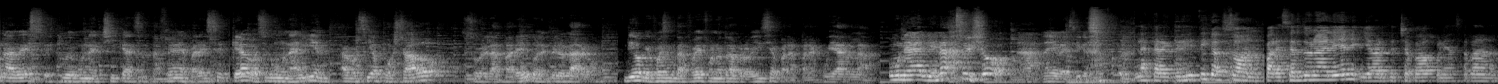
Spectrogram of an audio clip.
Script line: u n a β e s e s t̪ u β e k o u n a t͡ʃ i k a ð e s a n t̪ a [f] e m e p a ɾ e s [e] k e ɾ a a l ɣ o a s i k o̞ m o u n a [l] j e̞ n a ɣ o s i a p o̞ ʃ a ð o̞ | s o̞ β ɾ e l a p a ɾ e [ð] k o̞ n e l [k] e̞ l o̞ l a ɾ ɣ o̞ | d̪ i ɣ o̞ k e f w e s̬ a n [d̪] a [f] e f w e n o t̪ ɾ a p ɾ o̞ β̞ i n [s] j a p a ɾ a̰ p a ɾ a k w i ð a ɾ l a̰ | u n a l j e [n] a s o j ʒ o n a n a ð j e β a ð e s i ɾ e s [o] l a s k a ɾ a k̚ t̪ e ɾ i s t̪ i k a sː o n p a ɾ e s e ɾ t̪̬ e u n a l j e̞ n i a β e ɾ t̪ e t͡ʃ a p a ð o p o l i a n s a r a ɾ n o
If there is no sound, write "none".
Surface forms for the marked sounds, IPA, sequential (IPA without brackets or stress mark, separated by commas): f, e, l, ð, p, t̪, f, s, n, o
